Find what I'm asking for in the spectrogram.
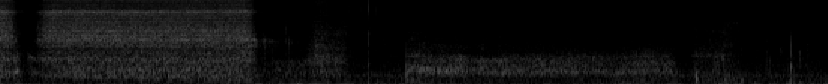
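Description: Air draws through a Dead Rabbit vape atomizer in a steady, close hiss for about two seconds, followed by quieter, broken puffs and breaths.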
